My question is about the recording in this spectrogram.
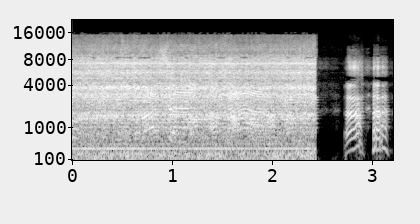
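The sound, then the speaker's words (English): A liposuction vacuum hose, the old-school invasive kind inserted to suck fat out, sucks with a loud, steady roaring hiss and low motor hum for over two seconds, then cuts off abruptly, followed by a short vocal exclamation. “this is the invasive old school, you know, like vacuum vacuum hose.”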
